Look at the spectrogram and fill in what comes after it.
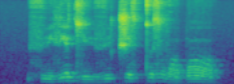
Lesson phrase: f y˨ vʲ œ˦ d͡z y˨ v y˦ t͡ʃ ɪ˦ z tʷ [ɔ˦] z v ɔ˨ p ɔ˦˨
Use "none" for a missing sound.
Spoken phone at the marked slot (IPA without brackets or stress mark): ə˦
